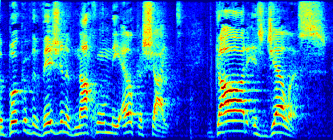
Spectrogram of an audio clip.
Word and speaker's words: Nahum: Obadiah, Jonah, Micah, Nahum is how it's pronounced in Hebrew. Nahum is just an English way of saying it, but it's Nahum. Every time I say Nahum in the presence of an Israeli, they correct me.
